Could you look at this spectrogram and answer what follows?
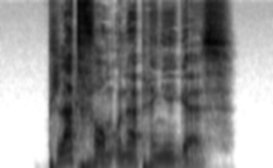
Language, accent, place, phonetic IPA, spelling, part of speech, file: German, Germany, Berlin, [ˈplatfɔʁmˌʔʊnʔaphɛŋɪɡəs], plattformunabhängiges, adjective, De-plattformunabhängiges.ogg
- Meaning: strong/mixed nominative/accusative neuter singular of plattformunabhängig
